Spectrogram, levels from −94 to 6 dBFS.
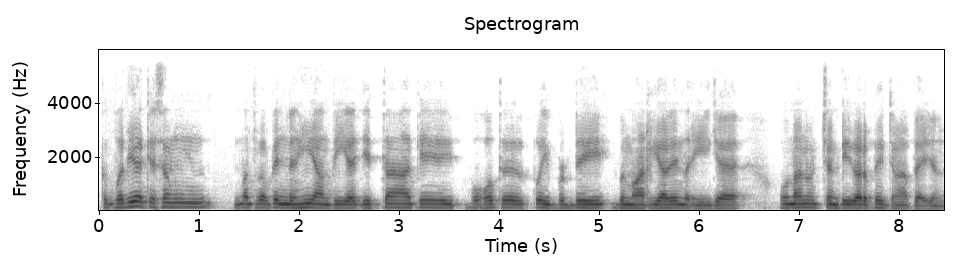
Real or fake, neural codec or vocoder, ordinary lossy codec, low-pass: fake; codec, 16 kHz, 1 kbps, FunCodec, trained on LibriTTS, 50 frames a second; none; 5.4 kHz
